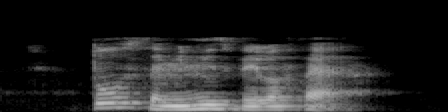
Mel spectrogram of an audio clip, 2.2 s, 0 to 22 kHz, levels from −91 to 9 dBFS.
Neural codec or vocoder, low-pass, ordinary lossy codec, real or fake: codec, 16 kHz, 16 kbps, FreqCodec, smaller model; 5.4 kHz; MP3, 48 kbps; fake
